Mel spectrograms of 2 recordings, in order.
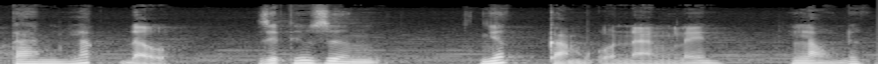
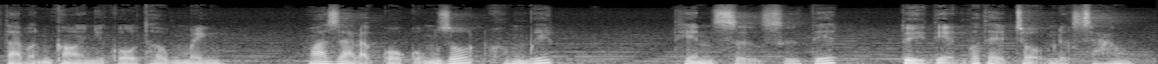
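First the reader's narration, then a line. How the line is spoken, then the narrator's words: Sly, low, laughing voice. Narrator (Vietnamese): giảo hoạt cười hạ giọng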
